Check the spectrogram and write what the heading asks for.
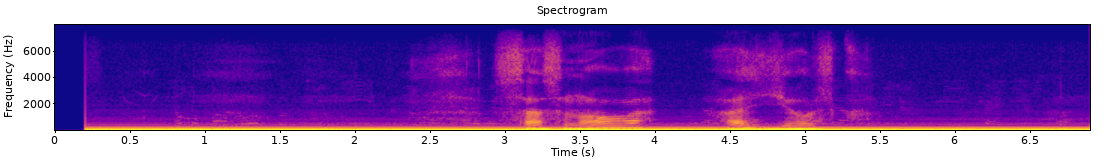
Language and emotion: Russian, neutral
